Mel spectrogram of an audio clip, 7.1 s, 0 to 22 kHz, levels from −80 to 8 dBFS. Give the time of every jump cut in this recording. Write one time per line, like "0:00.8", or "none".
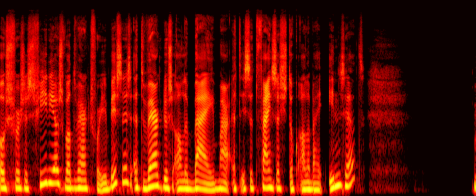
none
